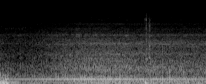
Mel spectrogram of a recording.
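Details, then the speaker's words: Split-system condenser after replacing restricted condenser coil (hot and cold spots, super high head pressure shutdowns): steady fan rush and compressor hum, no cycling; head pressure now good; normal running. "so we've got it changed out and right now our head pressure is running good because i did have a super high head pressure because it was constriction"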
